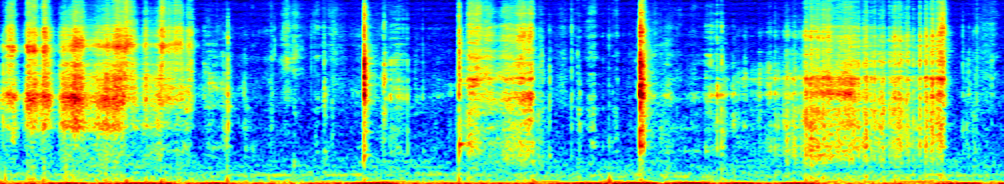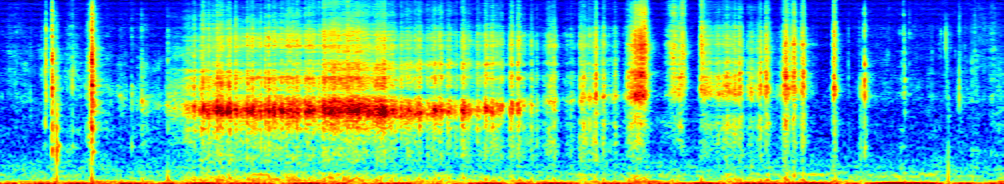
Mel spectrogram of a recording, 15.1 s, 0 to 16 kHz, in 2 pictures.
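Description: A thin remaining bar of dry amber laundry soap, held in the palm, is scraped with a metal knife blade. Dry, crunchy scraping strokes come in bright hissing bursts, broken by sharp clicks and brief pauses. Around the tenth second a stroke carries a faint squeal near 2.3 kHz.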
